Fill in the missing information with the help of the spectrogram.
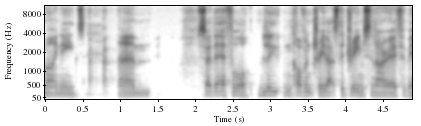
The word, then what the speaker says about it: Coventry: For our American listeners, it is pronounced Coventry.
